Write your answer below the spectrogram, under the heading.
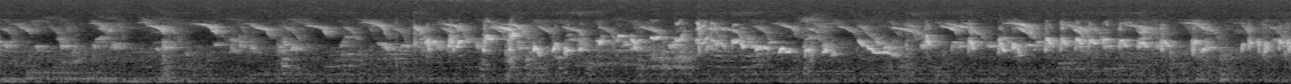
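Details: Morning song of the Sooty-headed bulbul: quiet at first, then a lively burst of rapid chattering chirps and downslurred whistles from several birds, continuing to the end.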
